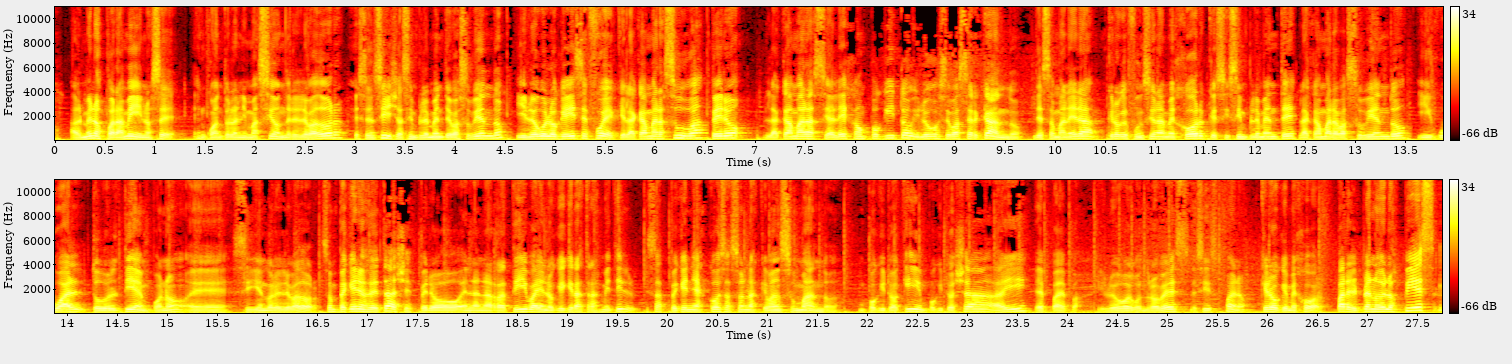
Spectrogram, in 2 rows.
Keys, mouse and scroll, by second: 2.9 space, 5.5 g, 5.6 y, 8.6 i, 8.6 space, 9.7-13.2 drag, 14.8 i, 18.8 shift+d, 18.8 z, 19.7 space, 22.9 super+s, 23.0 click, 23.6-26.4 middle drag, 24.0 space, 25.8-27.7 typing, 26.9 click, 27.6 click.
